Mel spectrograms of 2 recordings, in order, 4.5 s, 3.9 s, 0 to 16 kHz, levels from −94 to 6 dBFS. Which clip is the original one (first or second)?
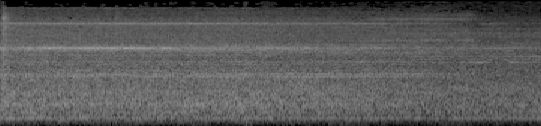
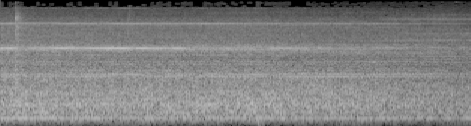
second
